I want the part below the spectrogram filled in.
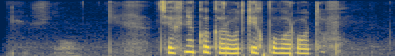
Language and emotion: Russian, neutral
